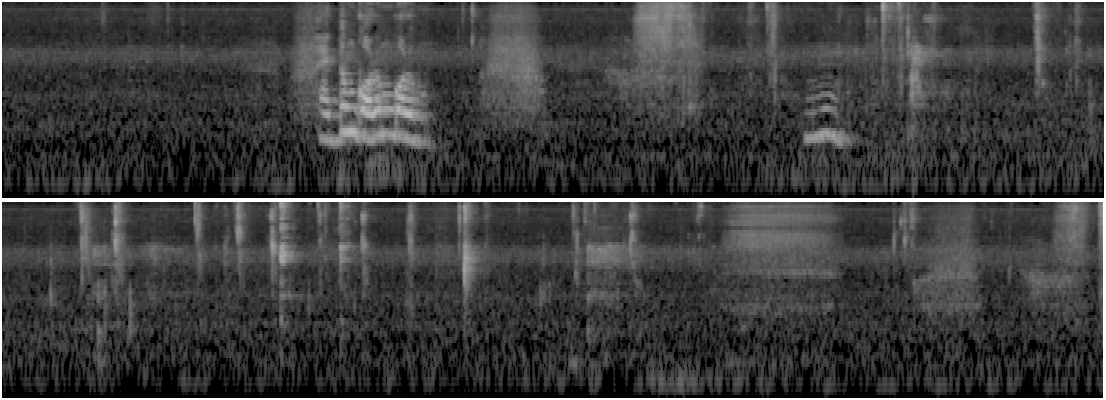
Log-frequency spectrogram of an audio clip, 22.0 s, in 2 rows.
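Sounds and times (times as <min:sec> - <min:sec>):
soft hiss: 0:00.0 - 0:13.1
wet chewing clicks: 0:10.3 - 0:18.2, 0:19.9 - 0:20.2.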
